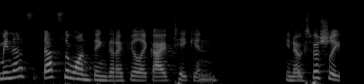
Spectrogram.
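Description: A woman of medium pitch with an American accent has a bright, sharp tone with vocal fry. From US Southwest, Scottsdale, Arizona. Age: 40s. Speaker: podcast co-host. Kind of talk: casual chat.

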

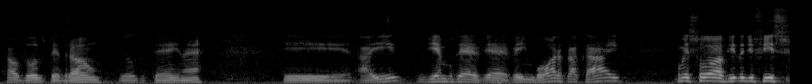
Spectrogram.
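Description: Speaking very slowly, a man uses a fairly low pitch and lively intonation. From interior São Paulo state, Brazil (raised Bebedouro area). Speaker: community project leader. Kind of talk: interview testimony.

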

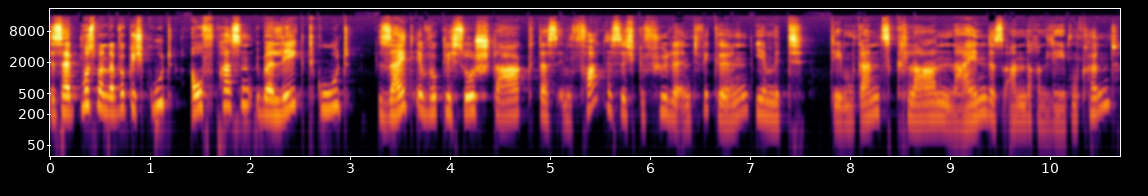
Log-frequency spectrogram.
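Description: A woman's medium-pitched voice at a moderate pace, very wide pitch swings, on a very clean recording with a silent background. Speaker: motivational coach, podcast host. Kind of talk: advice monologue.

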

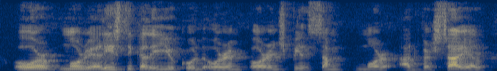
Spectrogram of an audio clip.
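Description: A man speaks with an Italian accent at a medium pitch. His pace is fairly slow. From Italy, Milan. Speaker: Bitcoin advocate. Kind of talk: interview.

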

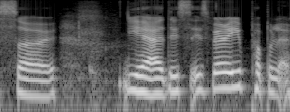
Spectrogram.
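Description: A woman's medium-pitched voice in a Spanish accent. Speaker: cafe owner. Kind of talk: radio interview. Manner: halting.

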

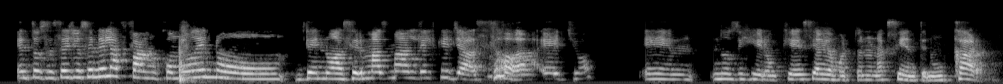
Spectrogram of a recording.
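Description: Her intonation is lively. The woman's voice is high-pitched. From Colombia, Bogotá. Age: 30s. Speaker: interview guest. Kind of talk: personal life story interview. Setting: video call.

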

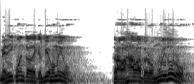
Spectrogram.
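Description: Somewhat breathy, a man's fairly high voice carries audible room echo. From New York (Queens, Bronx). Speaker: motivational speaker, business leader. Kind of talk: motivational talk. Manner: animated.

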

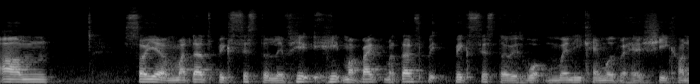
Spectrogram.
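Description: The voice has a London accent. Its pitch variation is ordinary. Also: man. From East London (Newham). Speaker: dancer and youth mentor. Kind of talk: casual chat.

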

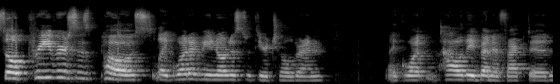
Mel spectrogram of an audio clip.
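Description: At a moderate pace, a woman talks in a plain, everyday voice with a fairly high pitch. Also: ordinary pitch variation. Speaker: podcast co-host. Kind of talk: casual chat.

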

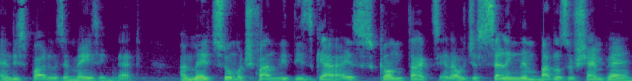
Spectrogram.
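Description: A man speaks with a Slovak accent. His pace is fairly quick. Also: medium pitch for a man. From southern Slovakia. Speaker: bartender. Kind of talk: interview. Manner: animated.

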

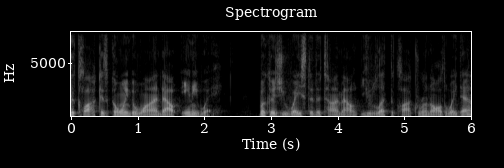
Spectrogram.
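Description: A man with a Memphis accent and fairly low pitch talks at a moderate pace with ordinary pitch variation, in a very clean recording with a silent background and a dry, close sound with no echo. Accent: Southern US (Memphis). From US South, Memphis area, Tennessee. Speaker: sports podcast host. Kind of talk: solo podcast monologue. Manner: casual, filler-heavy.

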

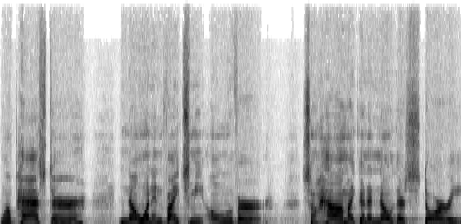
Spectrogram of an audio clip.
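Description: A man's high, whiny put-on character voice in a whiny tone at a fairly slow pace

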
